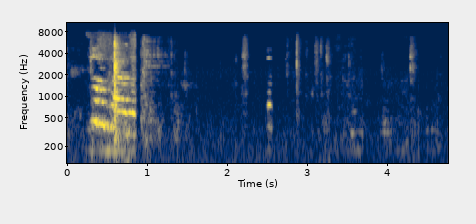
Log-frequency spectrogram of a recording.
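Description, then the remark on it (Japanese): A young child playing roughly and acting up lets out a short, loud, high-pitched squeal, followed by scattered light knocks, taps and clatters as things are bumped and handled. “子供がちょっと、あ、暴れすぎて大変な。”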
